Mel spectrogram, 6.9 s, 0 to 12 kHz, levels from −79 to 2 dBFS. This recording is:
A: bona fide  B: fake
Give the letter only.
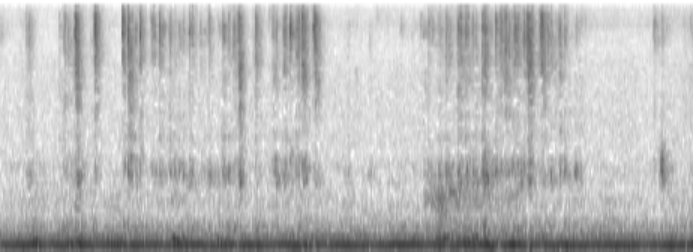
B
